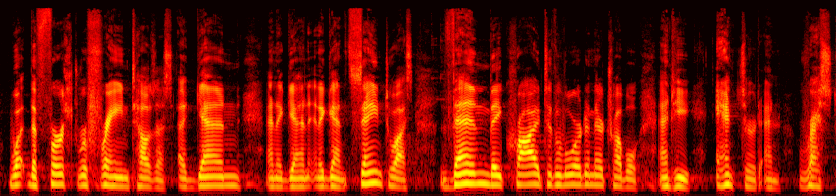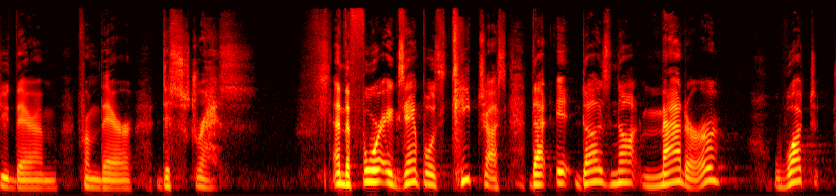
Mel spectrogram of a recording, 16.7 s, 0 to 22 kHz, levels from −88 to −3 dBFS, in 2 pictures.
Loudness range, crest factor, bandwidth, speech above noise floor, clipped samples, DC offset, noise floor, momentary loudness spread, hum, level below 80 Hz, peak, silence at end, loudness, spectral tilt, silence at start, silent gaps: 7 LU; 26 dB; 19 kHz; 37 dB; under 0.1%; under 0.1%; -66 dBFS; 14 LU; none; -86 dBFS; -4 dBFS; 0.2 s; -29 LUFS; -4 dB/octave; 0.1 s; none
